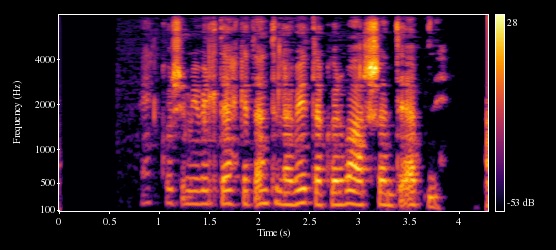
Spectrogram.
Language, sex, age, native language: Icelandic, female, 50-59, Icelandic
